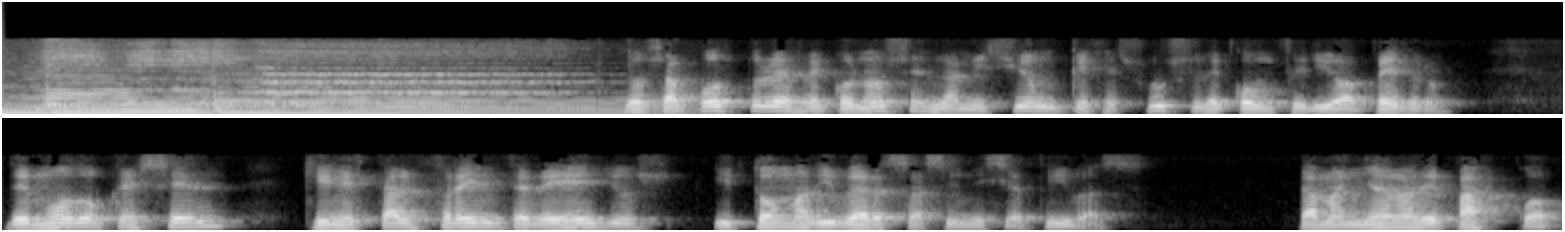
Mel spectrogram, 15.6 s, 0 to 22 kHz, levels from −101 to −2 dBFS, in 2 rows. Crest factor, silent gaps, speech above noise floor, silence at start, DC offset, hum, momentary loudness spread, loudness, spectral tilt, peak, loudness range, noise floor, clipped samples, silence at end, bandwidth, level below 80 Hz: 18 dB; none; 64 dB; 0 s; under 0.1%; none; 11 LU; -23 LUFS; -9.5 dB/octave; -4 dBFS; 3 LU; -86 dBFS; under 0.1%; 0 s; 5.8 kHz; -36 dBFS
